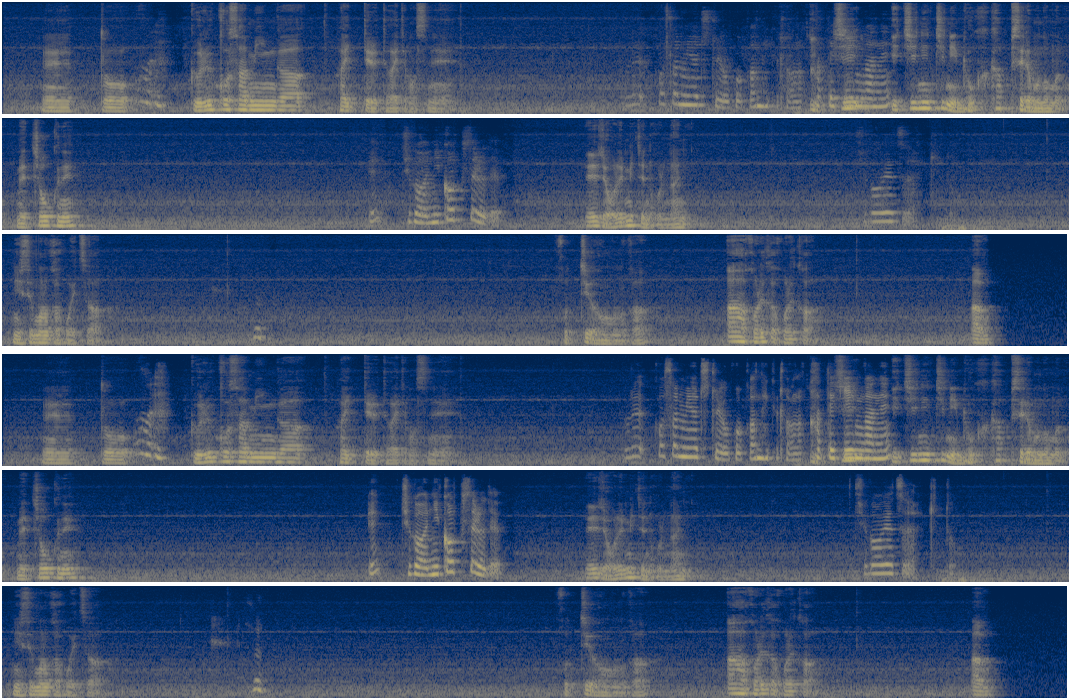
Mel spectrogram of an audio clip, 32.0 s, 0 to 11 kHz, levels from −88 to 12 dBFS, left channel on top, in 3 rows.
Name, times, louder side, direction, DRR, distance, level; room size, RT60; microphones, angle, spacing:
voice 1, 0.4-0.7 1.0-1.3 1.9-3.0 3.4-4.0 4.3-4.5 8.1-8.6 8.9-9.8 10.2-11.4 16.5-17.5 21.5-22.3 27.1-27.8 28.6-29.4 31.0-31.2, left 2 dB, 25° left, 0.6 m, -22 dB
voice 2, 1.3-1.6 6.2-8.9 14.3-15.7 19.3-19.8 23.8-24.0, right 5 dB, 70° right, 0.6 m, -24 dB
6.5 x 4.0 x 4.6 m
head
